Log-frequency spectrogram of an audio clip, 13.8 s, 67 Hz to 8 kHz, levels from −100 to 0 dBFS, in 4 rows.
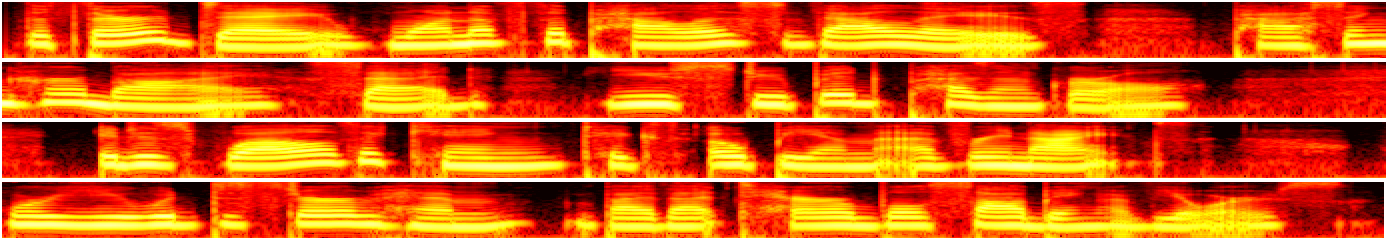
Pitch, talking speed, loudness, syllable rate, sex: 205 Hz, 155 wpm, -19 LUFS, 4.4 syllables/s, female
